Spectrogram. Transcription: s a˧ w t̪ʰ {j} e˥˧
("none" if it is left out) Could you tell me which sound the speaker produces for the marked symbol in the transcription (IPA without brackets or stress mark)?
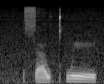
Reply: w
